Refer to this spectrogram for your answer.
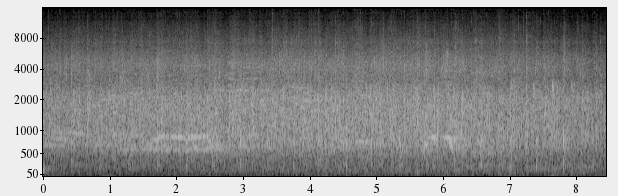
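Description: Sustained applause from a large audience for graduates at the end of an award presentation, a steady dense wash of clapping that holds at an even level for the full stretch without pausing.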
